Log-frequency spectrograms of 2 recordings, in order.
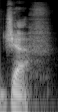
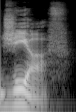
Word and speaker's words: Geoff: I never understood why Geoff is pronounced Jeff. It looks like it would be pronounced Geoff.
